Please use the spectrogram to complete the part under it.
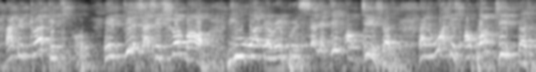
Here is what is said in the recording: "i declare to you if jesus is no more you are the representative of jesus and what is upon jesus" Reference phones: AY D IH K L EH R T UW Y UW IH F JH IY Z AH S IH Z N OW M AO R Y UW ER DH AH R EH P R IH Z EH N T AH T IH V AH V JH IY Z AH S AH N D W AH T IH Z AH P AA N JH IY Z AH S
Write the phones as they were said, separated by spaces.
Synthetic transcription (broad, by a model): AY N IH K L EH T UW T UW IH F JH IY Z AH S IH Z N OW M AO L Y UW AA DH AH R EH P R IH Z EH N T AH T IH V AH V JH IY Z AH S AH N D W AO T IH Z AH P AA N JH IY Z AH S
